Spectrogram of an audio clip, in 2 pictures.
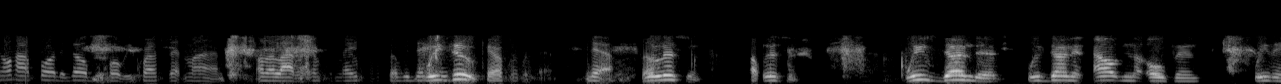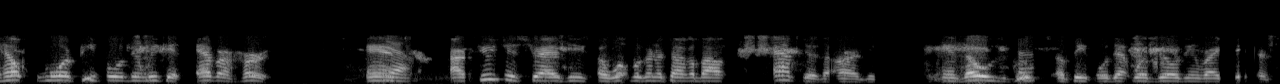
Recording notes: TNTSuperfantastic Conference Call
